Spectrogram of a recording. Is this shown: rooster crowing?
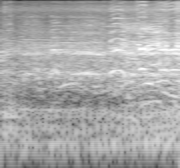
yes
